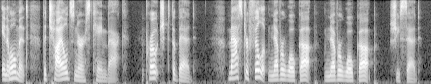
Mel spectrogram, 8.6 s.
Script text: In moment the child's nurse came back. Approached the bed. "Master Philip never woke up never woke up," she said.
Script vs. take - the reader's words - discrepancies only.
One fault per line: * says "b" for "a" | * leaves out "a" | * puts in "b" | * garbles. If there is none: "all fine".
all fine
